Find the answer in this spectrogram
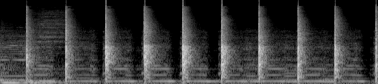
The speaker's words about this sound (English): It's like we're clapping it out at Autzen right now. Clap it out.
